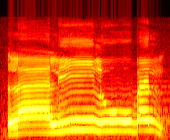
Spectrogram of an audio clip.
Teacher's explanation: Selanjutnya huruf la diucapkan dengan mengangkat ujung lidah kita, dengan disentuhkan dengan langit-langit.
